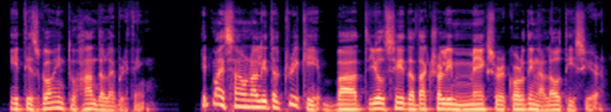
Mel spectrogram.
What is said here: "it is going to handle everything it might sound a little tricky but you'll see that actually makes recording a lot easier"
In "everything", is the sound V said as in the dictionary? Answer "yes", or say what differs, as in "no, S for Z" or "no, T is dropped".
no, B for V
